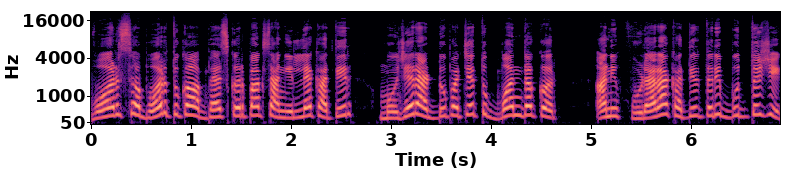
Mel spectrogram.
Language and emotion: Goan Konkani, angry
